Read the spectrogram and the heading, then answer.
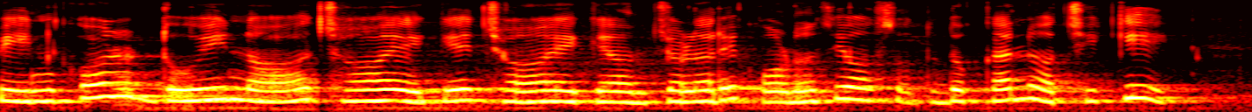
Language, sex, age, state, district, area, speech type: Odia, female, 30-45, Odisha, Puri, urban, read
